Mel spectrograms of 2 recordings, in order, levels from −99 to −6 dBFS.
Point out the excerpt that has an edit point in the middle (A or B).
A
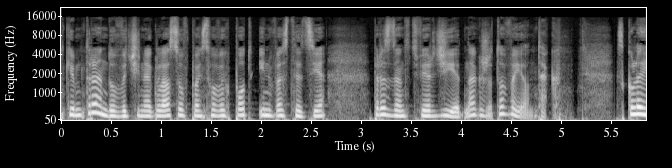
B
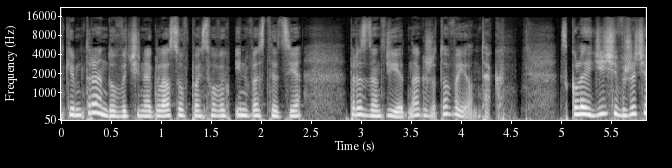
B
